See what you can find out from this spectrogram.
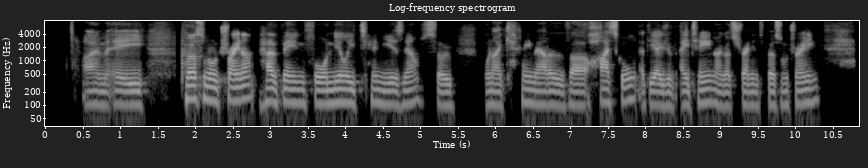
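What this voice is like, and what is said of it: Australian accent. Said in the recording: “we don't share the same accent. So I'm not from your part of the world. I'm from far south in Melbourne, Australia.”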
